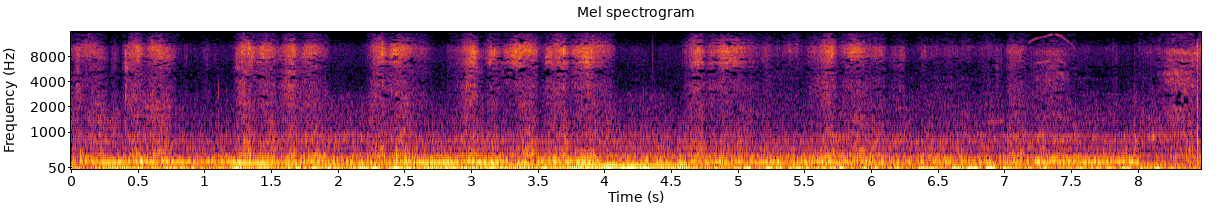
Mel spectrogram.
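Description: Faint, intermittent rustling and scratching of a steel crochet hook pulling fine polyester thread through stitches, in short repeated strokes over a low steady hum.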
